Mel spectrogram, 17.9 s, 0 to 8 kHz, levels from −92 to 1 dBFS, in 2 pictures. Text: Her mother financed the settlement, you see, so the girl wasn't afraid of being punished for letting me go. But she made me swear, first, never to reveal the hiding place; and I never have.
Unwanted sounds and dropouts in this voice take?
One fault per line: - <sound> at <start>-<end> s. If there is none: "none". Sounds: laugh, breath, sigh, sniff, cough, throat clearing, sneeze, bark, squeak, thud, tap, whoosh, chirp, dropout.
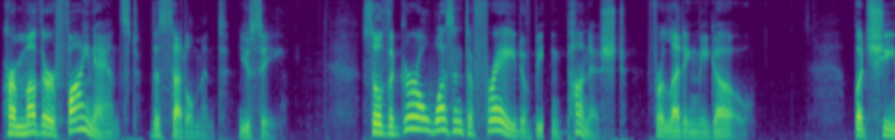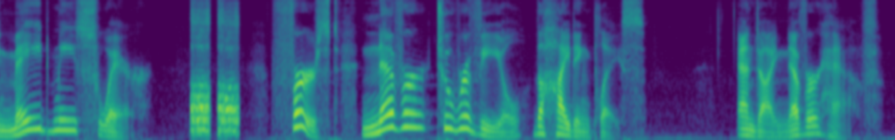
- dropout at 5.4-5.5 s
- laugh at 10.8-11.3 s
